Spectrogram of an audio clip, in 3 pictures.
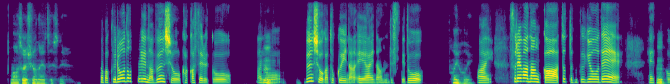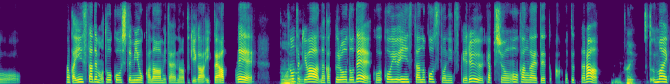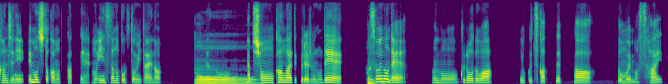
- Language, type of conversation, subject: Japanese, podcast, 普段、どのような場面でAIツールを使っていますか？
- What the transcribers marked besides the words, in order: tapping; other background noise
